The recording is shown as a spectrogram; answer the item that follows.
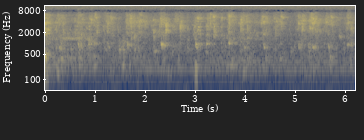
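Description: Steady running or trickling water in the background, with a faint low hum and a small click about three seconds in.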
